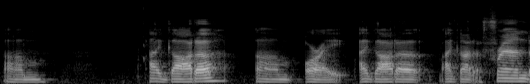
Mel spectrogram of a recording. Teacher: They heard it from native speakers, and so they're naturally using a flap.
